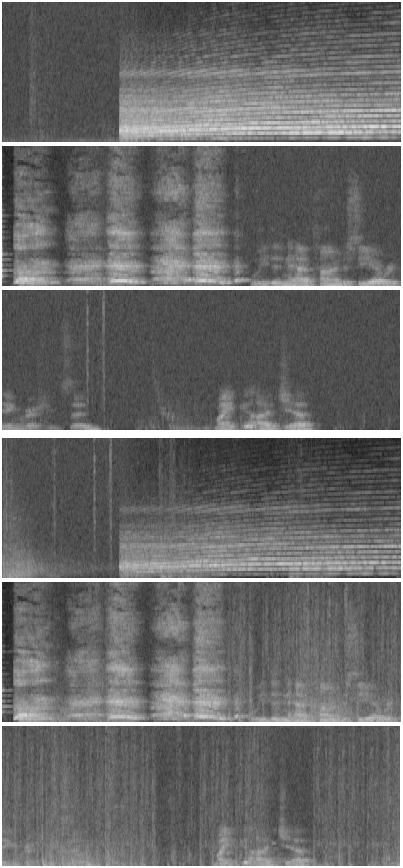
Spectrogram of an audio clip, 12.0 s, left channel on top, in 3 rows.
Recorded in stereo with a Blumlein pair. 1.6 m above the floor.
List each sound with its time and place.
1.2 s an alarm: 30° left, 0.8 m
4.1 s breathing: 15° right, 3 m
6.5 s a man speaking: 30° right, 9 m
